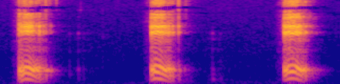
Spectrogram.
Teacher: We kind of press air out of our mouth and stop. Right? We don't really hear that T sound at the end. · Term: stop T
